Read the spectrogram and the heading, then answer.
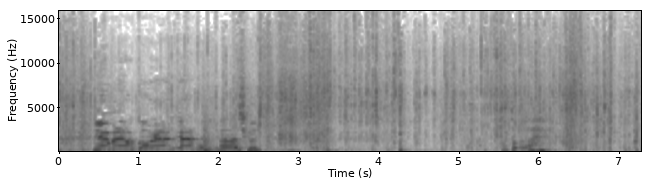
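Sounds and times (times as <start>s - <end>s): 
plastic pastry wrapper being opened: 0.0s - 7.2s
speech: 0.4s - 3.0s, 5.6s - 6.2s.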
